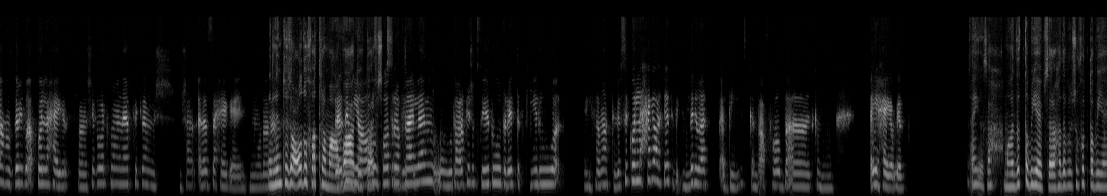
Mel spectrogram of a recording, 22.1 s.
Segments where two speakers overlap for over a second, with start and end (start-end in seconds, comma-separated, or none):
6.7-8.3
